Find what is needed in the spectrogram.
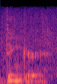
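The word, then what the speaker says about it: dingir: He said it was an old Sumerian sign called dinger. She pronounced it like danger but with two eyes and that it meant like god or deity.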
